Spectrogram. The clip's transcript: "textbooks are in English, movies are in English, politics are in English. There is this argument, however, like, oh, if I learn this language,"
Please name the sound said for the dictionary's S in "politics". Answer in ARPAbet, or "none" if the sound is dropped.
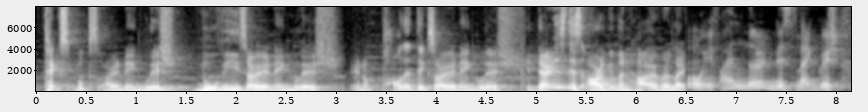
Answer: S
